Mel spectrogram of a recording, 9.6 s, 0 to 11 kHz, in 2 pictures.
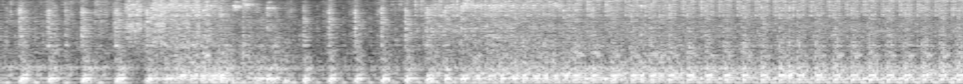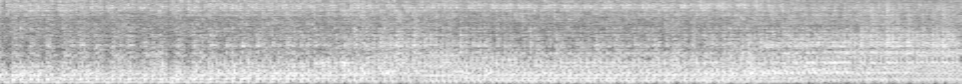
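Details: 2012 Kawasaki Ninja basket case on a single Keihin PZ30 clone carb, homemade copper intake manifold and ATV thumb throttle, choke on; catches, rough idle, revs lag on throttle instead of responding instantly.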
